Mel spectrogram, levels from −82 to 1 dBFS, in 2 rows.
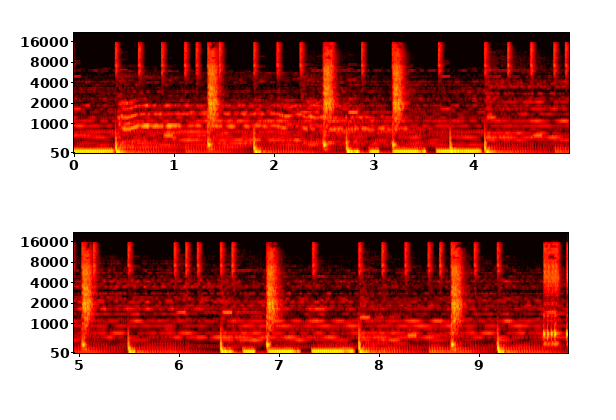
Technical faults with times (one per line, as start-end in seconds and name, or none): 0.00-9.90 noise suppressor applied to music or sounds
1.94-2.25 sound cut by the noise suppressor
4.40-5.95 sound cut by the noise suppressor
8.15-8.49 sound cut by the noise suppressor
8.94-9.65 sound cut by the noise suppressor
